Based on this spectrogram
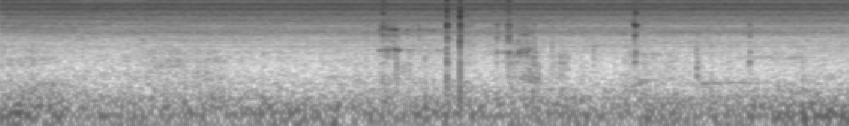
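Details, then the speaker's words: Run-flat tire with a screw puncture, screw being backed out: steady high-pitched hiss of escaping air with a few small clicks; air leaking through the puncture hole before reaming and plugging. "So you really can hear that air coming out of there."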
